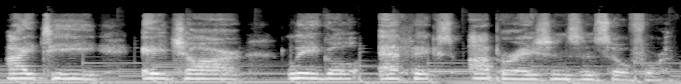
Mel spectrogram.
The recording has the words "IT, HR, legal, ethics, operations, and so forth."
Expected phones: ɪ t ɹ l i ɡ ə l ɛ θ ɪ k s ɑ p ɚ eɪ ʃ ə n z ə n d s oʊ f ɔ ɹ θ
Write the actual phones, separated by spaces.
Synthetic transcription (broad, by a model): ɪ t ɹ l i ɡ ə l ɛ θ ɪ k s ɑ p ɚ eɪ ʃ ə n z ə n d s oʊ f ɔ ɹ θ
